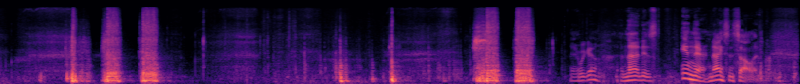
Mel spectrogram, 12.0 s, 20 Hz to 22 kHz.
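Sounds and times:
power driver bursts: 0:01.0 - 0:02.6, 0:07.1 - 0:08.2.

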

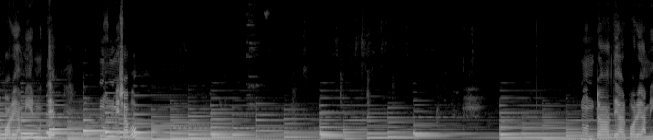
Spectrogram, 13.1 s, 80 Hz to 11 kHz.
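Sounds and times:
slow piano music: 0:00.0 - 0:13.0.

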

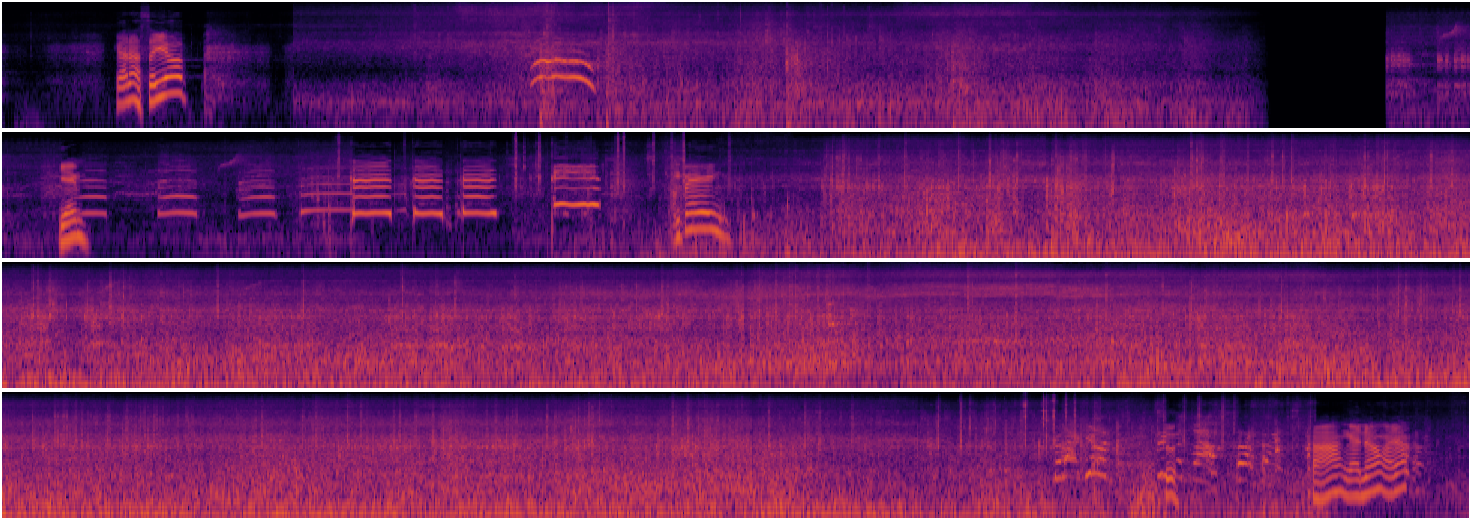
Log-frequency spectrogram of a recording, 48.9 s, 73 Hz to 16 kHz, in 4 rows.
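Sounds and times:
mountain bike rumble and rattle: 0:02.4 - 0:10.6, 0:11.6 - 0:12.6, 0:15.2 - 0:48.9
wind buffeting microphone: 0:16.7 - 0:48.9.

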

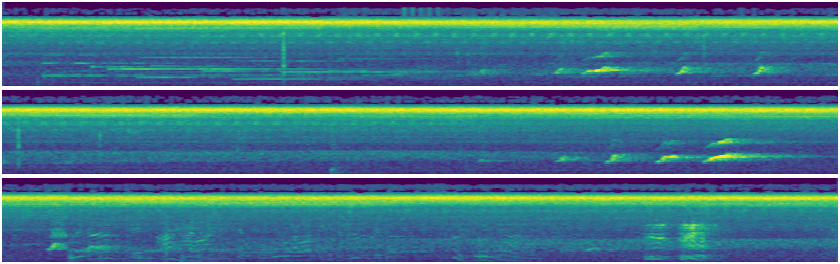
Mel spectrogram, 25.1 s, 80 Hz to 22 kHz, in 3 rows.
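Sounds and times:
cicadas droning: 0:00.0 - 0:25.0
short rising calls: 0:00.4 - 0:07.0.

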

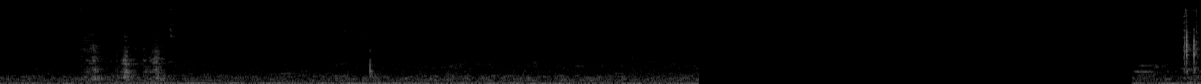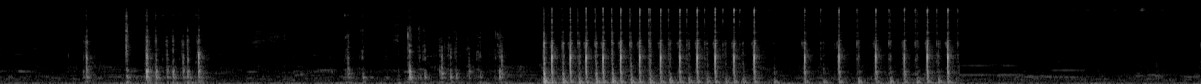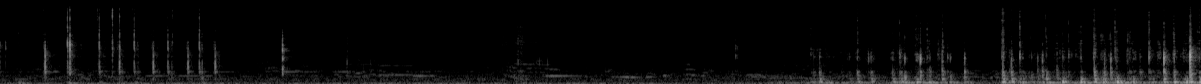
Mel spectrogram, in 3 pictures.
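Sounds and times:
keyboard typing: 0:12.8 - 0:14.2, 0:15.4 - 0:21.6, 0:24.0 - 0:27.1, 0:32.1 - 0:36.0.

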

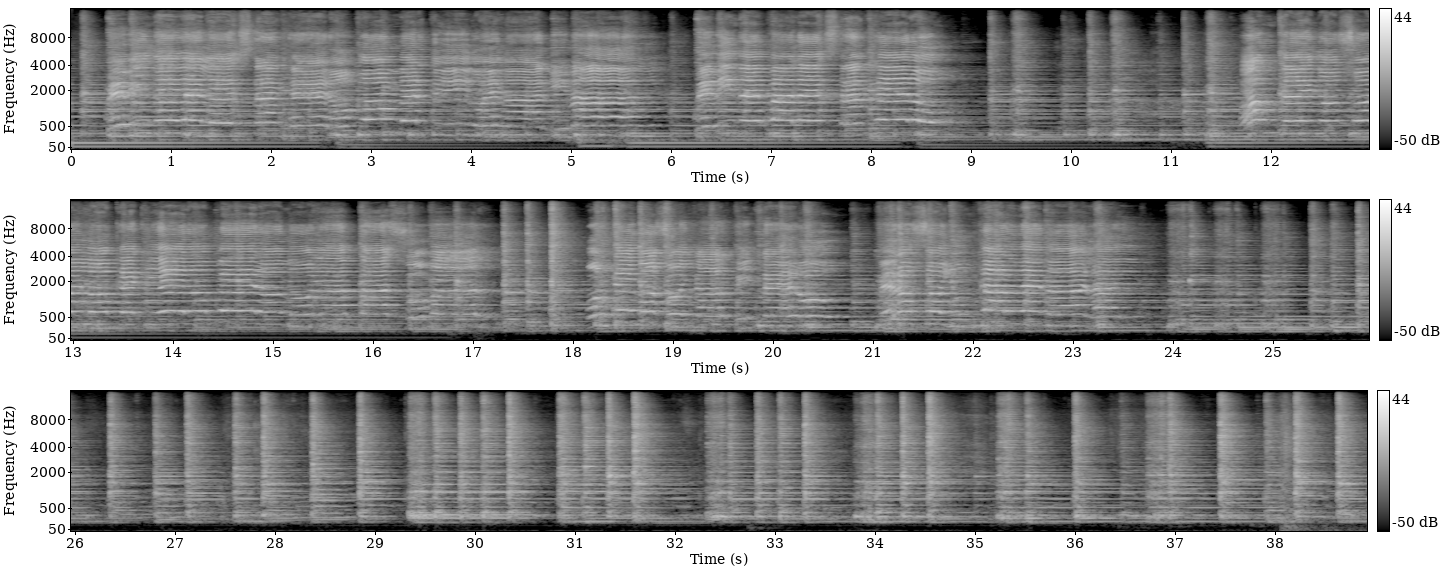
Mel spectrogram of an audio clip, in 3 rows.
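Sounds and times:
plucked bass guitar: 0:00.0 - 0:38.9
strummed guitars: 0:00.0 - 0:38.9
man singing: 0:00.3 - 0:09.0, 0:11.6 - 0:24.1.

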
